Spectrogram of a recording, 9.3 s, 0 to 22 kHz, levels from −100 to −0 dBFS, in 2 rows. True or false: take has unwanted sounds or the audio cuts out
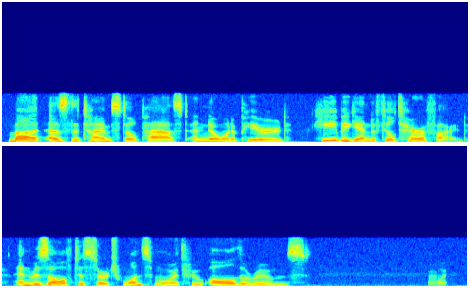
true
